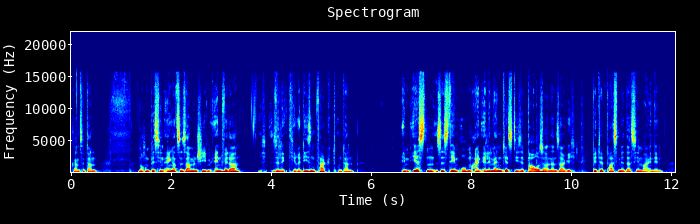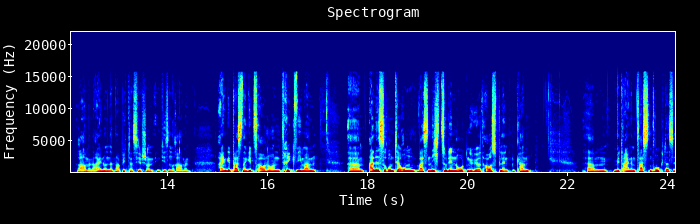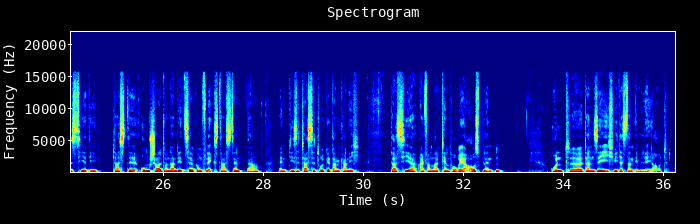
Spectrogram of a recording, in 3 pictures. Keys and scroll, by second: 27.2-33.2 typing.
